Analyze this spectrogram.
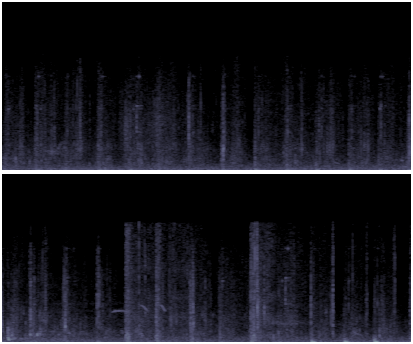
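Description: Footsteps crunch on dry leaves and grass.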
